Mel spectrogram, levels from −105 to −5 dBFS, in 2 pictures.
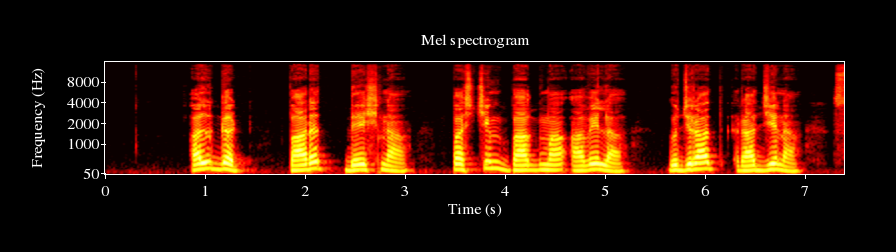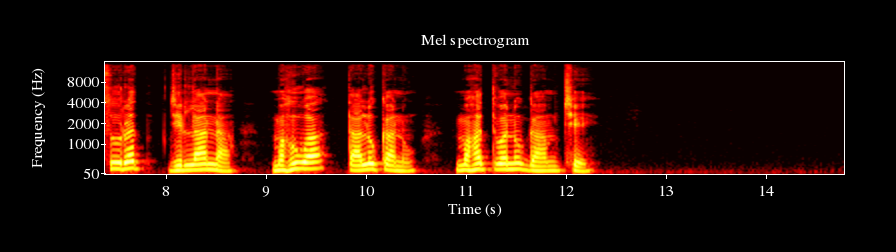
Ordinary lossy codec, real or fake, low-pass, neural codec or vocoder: none; real; 14.4 kHz; none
